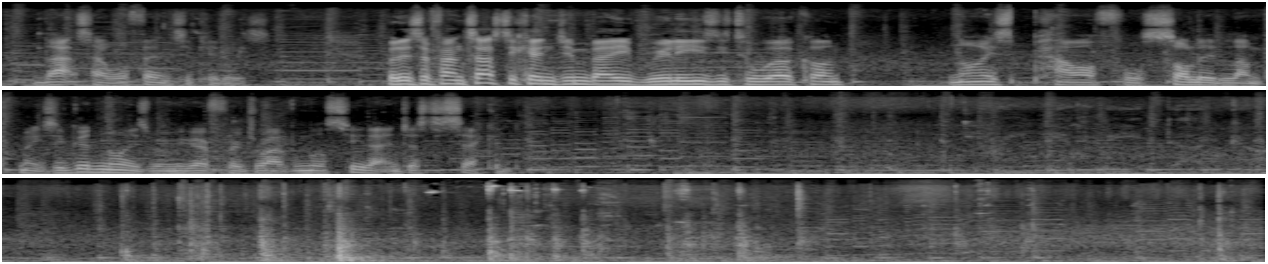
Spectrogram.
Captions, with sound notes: That's how authentic it is. But, it's a fantastic engine bay, really easy to work on, nice powerful, solid lump, makes a good when we go for a drive and we'll see that in just a second. (creaking and metal thunking gently)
